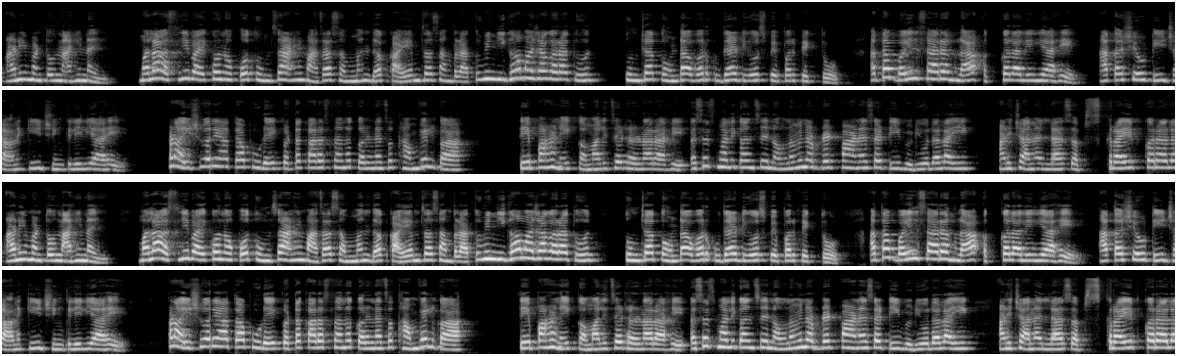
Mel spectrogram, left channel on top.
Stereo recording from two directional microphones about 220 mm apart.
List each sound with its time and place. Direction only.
0.0 s a woman's voice: 15° right (ahead or behind)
